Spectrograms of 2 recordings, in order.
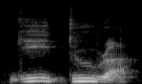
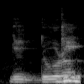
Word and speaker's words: Ghidorah: I'm getting corrected on my pronunciation. Ghidorah. Ghidorah. What? This is like. Venomite says Gidorah.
